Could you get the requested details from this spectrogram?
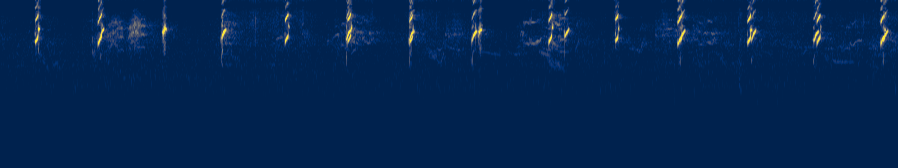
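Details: Australian miner babies begging while being fed in the nest; rapid high chirps follow each other about every half second, with occasional softer mid-pitched notes between.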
